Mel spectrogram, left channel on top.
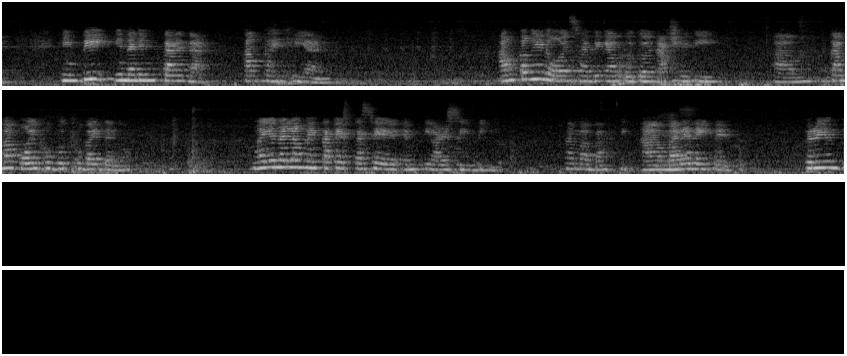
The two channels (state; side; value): silent; right; digital silence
